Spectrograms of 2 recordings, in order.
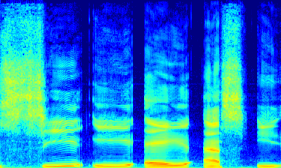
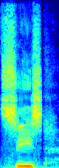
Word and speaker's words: Cease: the detroit tigers versus dylan cease is that right cease is that how you say it dylan c e a s e cease never heard of him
